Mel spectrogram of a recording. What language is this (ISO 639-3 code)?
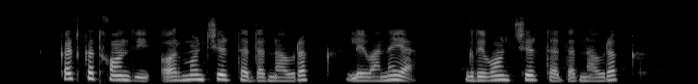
pus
